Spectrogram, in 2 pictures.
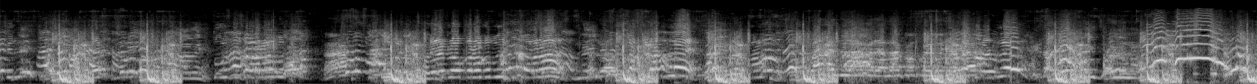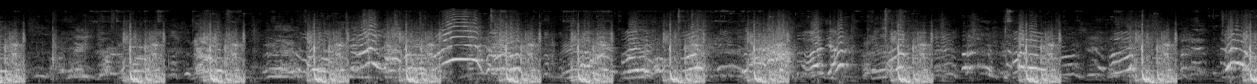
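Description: Women shout and scream angrily, close by.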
